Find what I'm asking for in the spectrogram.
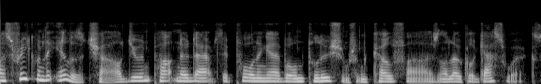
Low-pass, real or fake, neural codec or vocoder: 7.2 kHz; real; none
